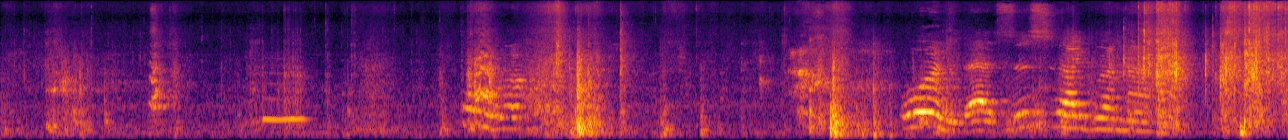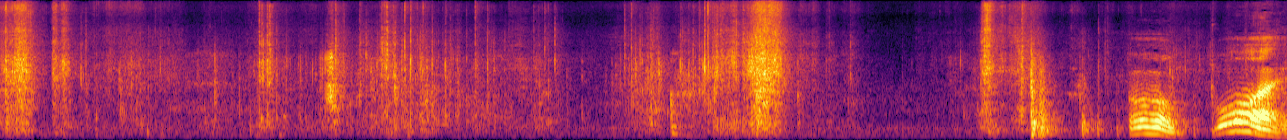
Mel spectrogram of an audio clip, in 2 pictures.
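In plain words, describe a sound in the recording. A toddler tears and rustles wrapping paper off a gift box.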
